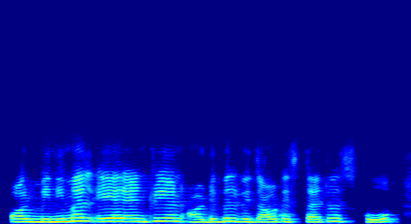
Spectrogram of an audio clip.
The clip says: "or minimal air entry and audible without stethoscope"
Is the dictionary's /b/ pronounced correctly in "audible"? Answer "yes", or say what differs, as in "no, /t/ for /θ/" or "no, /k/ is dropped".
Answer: yes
